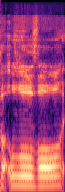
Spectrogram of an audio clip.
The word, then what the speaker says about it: Louisville: Exactly how you say it. I grew up an hour and a half west of Louisville in Indiana, so certainly grew up saying that.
